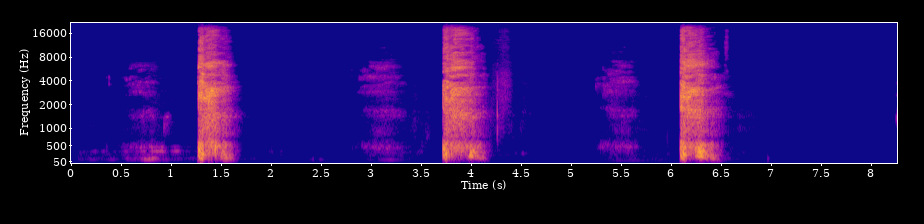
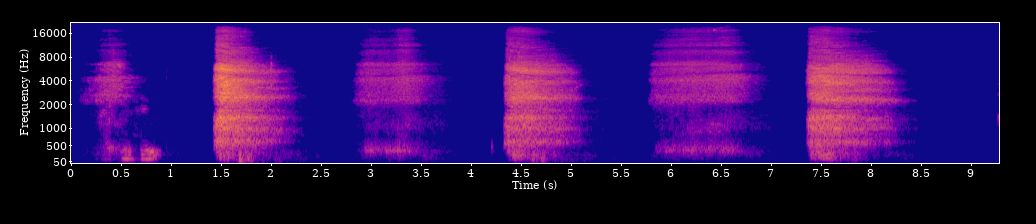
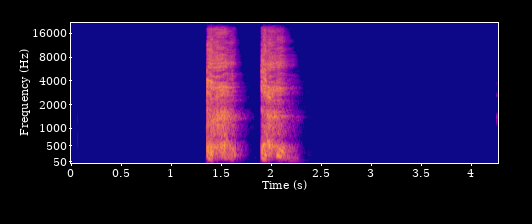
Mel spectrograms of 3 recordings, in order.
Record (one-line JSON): {"three_cough_length": "8.3 s", "three_cough_amplitude": 32768, "three_cough_signal_mean_std_ratio": 0.26, "exhalation_length": "9.3 s", "exhalation_amplitude": 32768, "exhalation_signal_mean_std_ratio": 0.36, "cough_length": "4.3 s", "cough_amplitude": 32768, "cough_signal_mean_std_ratio": 0.27, "survey_phase": "beta (2021-08-13 to 2022-03-07)", "age": "18-44", "gender": "Male", "wearing_mask": "No", "symptom_cough_any": true, "symptom_onset": "12 days", "smoker_status": "Never smoked", "respiratory_condition_asthma": true, "respiratory_condition_other": false, "recruitment_source": "REACT", "submission_delay": "2 days", "covid_test_result": "Negative", "covid_test_method": "RT-qPCR"}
